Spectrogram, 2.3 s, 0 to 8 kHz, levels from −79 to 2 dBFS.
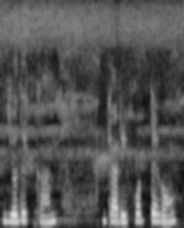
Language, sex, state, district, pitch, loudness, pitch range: Chakma, female, Tripura, West Tripura, 275 Hz, -17 LUFS, 255-290 Hz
